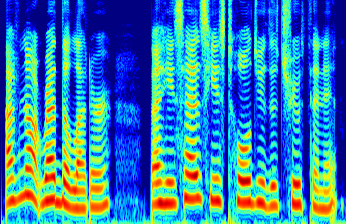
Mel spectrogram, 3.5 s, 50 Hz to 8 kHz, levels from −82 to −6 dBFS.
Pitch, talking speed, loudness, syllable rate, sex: 245 Hz, 260 wpm, -17 LUFS, 5.8 syllables/s, female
